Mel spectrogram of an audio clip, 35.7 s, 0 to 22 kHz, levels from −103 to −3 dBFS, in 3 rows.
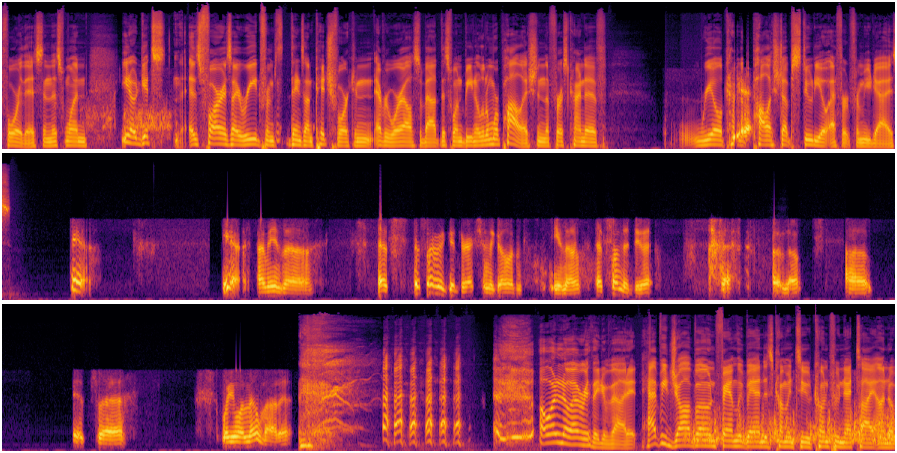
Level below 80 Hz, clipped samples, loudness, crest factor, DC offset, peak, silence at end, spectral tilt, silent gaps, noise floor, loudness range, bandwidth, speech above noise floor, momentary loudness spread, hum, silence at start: -42 dBFS; under 0.1%; -18 LUFS; 20 dB; under 0.1%; 0 dBFS; 0 s; -4.5 dB/octave; none; -68 dBFS; 4 LU; 19 kHz; 50 dB; 8 LU; none; 0 s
